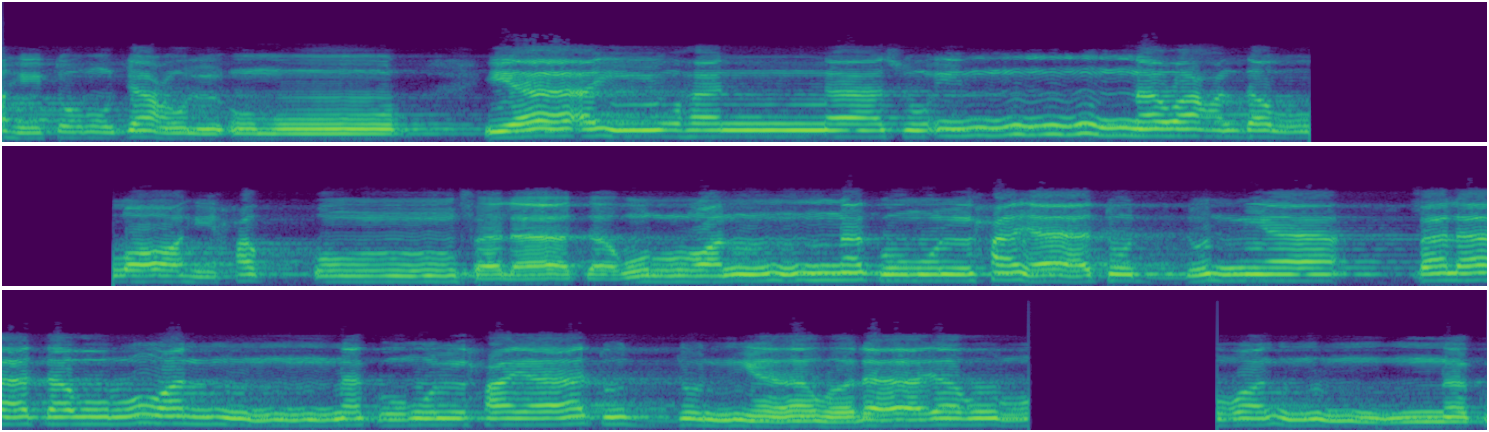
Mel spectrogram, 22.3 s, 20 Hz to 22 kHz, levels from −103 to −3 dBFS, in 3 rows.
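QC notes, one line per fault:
6.53–7.98 s and 19.98–20.93 s, rebuffering stall: playback halts into silence for 1.45 s and then 0.94 s as the player runs out of downloaded audio, then resumes exactly where it stopped. Unlike a dropout, nothing is skipped; the gaps only add time.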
